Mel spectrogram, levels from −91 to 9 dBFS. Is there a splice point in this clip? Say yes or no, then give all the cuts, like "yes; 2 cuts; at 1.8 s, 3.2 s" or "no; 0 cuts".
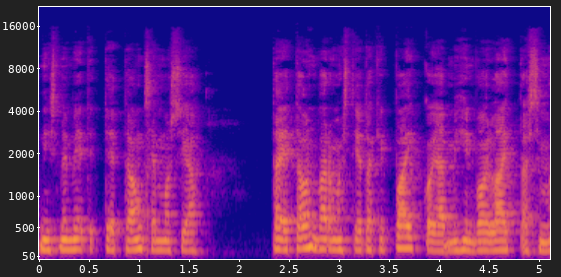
yes; 1 cut; at 1.1 s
